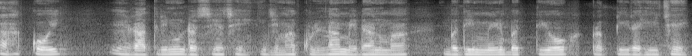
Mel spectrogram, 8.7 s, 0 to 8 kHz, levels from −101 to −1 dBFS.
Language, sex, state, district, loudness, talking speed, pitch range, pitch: Gujarati, male, Gujarat, Valsad, -18 LUFS, 85 wpm, 110-125 Hz, 115 Hz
